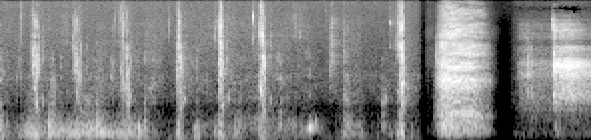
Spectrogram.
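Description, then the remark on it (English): A voice imitates the wet squelch of ointment for achy knees rubbed between hands: a run of sticky, smacking mouth clicks and slurps, ending in two louder hissing, squishy bursts. “And you know, putting ointment on your achy knees mm-hmm. can often sound much like a dog licking its asshole.”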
